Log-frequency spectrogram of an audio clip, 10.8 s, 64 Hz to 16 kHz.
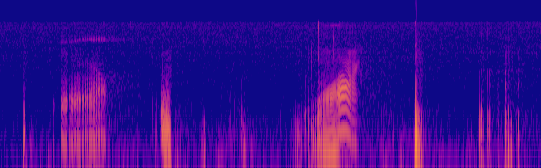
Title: extremely LOUD hungry stomach growls and empty stomach (part 2)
